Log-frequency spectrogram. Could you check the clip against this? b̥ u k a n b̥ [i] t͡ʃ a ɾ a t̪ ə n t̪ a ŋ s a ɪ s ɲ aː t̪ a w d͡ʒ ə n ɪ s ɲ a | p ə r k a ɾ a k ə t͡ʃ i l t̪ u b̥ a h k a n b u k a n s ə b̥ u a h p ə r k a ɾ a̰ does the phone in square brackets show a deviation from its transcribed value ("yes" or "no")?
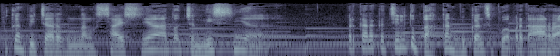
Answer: no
